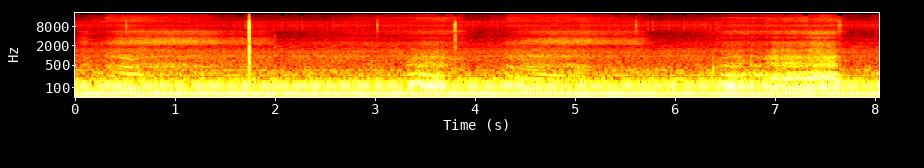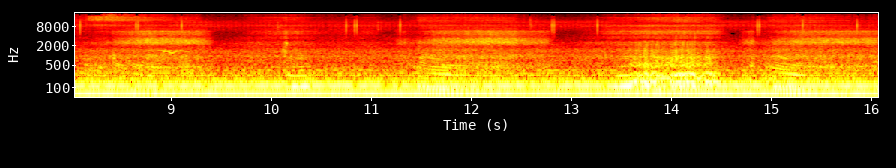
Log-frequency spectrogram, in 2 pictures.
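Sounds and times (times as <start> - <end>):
woman snoring: 0.0 - 2.0, 2.7 - 10.6, 11.3 - 16.0
quiet breathing: 0.0 - 16.0.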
